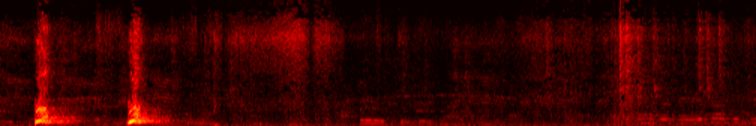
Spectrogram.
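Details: Male German Shepherd dog with a double coat gives two sharp, loud barks in quick succession near the start, followed by a quiet stretch with faint thin sounds and a soft burst near the end.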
